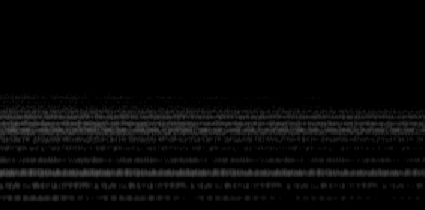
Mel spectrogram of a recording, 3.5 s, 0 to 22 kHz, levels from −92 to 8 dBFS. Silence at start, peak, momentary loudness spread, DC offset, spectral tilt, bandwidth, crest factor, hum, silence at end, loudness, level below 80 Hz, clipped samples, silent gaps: 0 s; -52 dBFS; 5 LU; under 0.1%; 2 dB/octave; 4 kHz; 14 dB; none; 0 s; -65 LUFS; under -90 dBFS; under 0.1%; none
